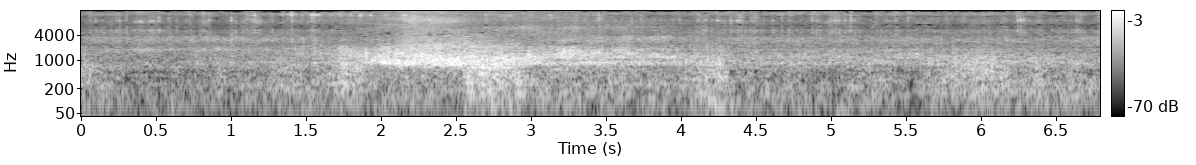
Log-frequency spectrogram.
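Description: Wind rushing over the microphone of a camera on a moving bicycle. A louder rushing swell builds about two seconds in and fades out by about four seconds in.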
